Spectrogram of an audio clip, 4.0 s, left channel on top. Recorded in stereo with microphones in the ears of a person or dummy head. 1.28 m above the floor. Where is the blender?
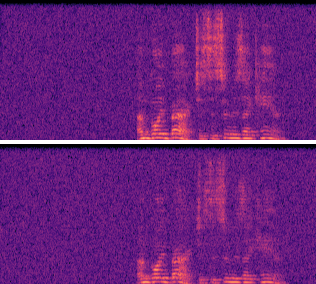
I don't hear a blender.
